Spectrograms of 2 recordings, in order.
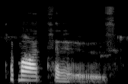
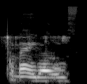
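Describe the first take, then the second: First: Tomatoes said slowly with a broad British "mah" vowel. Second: Said in the usual way. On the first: Shown as a demonstration. Crafter picking up British crime-show words, British tomato pronunciation. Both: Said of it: "I catch myself saying words like they say 'em".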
